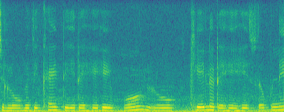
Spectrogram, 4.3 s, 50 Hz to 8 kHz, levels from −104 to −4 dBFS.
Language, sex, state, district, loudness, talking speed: Hindi, female, Uttarakhand, Tehri Garhwal, -14 LUFS, 180 wpm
